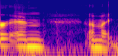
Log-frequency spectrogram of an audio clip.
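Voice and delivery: ordinary talk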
